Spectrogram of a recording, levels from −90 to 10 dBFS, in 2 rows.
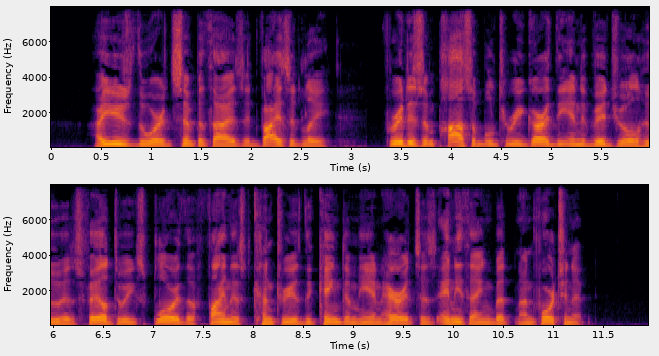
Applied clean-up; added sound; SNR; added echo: none; none; none; none.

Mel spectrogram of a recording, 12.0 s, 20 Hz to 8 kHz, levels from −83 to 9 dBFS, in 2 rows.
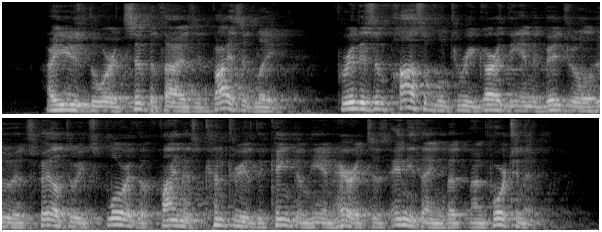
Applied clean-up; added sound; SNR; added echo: none; none; none; reverberation time 1.0 s.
